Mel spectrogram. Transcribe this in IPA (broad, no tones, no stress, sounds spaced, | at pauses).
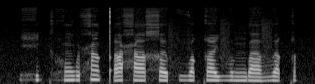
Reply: h i k h õ w ħ ə̃ qʼ ɘ ħ a χ ɘ f v u q i v ə ŋʷ a v ɘ q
